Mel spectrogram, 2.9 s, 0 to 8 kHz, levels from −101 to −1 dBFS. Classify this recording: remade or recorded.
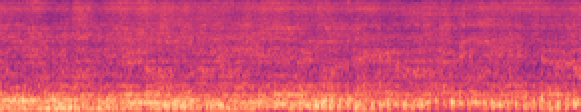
remade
